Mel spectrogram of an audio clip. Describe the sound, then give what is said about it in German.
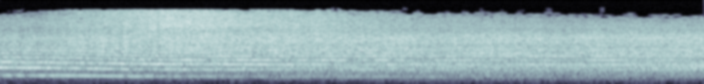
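A train passing through: a loud, steady rushing rumble carries a horn-like tone that sinks slightly in pitch and holds throughout. “Wir können aber den Zug durchfahren lassen.”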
